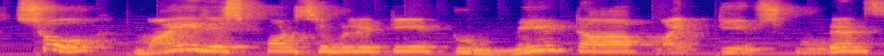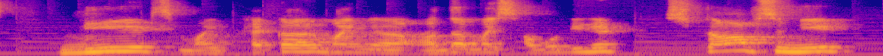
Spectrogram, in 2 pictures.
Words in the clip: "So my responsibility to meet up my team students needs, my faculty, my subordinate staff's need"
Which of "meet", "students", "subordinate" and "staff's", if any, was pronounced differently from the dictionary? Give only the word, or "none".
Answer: staff's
